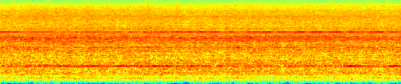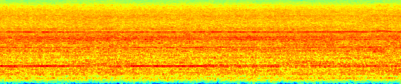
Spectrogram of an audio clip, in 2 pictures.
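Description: Handheld hair dryer blowing steadily at an even pitch, a rush of air with a faint steady whine in it.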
